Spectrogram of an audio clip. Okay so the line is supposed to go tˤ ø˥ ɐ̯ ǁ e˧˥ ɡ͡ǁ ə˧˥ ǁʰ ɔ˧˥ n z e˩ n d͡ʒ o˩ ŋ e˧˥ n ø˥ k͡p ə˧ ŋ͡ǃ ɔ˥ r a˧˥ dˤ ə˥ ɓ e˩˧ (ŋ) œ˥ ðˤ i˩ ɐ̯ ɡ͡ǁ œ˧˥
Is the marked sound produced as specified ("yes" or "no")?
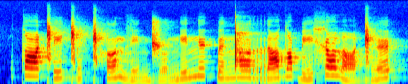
no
